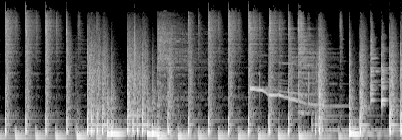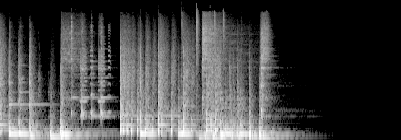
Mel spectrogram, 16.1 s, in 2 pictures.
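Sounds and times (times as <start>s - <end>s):
funny drum roll: 0.0s - 13.8s
comic sound effect: 5.0s - 7.7s.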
